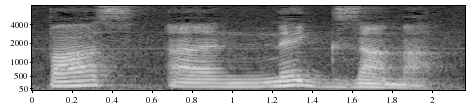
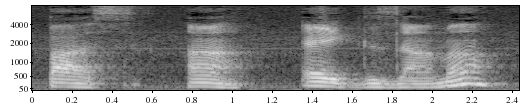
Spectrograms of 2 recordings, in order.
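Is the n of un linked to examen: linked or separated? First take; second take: linked; separated. First: The n of un is linked to examen. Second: The n of un is not linked to examen. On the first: The speaker calls it right. "on doit dire" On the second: The speaker calls it wrong. "on ne peut pas dire"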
